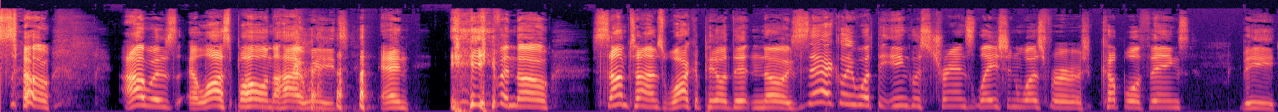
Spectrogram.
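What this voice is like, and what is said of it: Slight American Southern accent. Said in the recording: “I might have a slight accent ... I got my accent ... the Southerner”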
